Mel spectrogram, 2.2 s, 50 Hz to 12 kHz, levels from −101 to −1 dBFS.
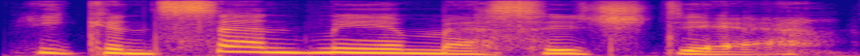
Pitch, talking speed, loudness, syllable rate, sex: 215 Hz, 195 wpm, -17 LUFS, 4.9 syllables/s, female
